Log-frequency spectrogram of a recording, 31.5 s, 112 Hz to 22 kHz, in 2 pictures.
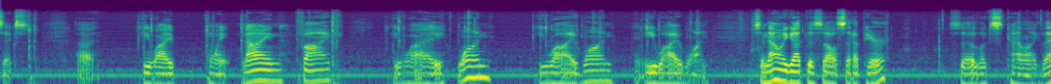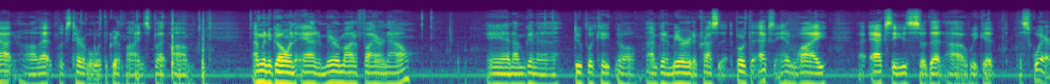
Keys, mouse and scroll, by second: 2.1 e, 5.8 e, 8.1 e, 9.6 e, 13.3 Tab, 14.3 middle click, 15.6 middle click, 17.3 middle click, 19.6 click, 23.8 click, 29.8 middle click.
